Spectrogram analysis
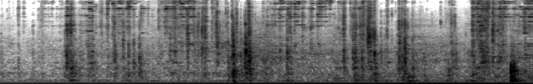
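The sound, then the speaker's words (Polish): Metal keys jangle and clink in repeated bursts as a tour guide uses them for the first time to unlock a door in Zamość, Poland, over a steady low hum of background noise. “A teraz już nasza przewodniczka Dominika Lipska, drodzy Państwo, po raz pierwszy używa tych kluczy.”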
